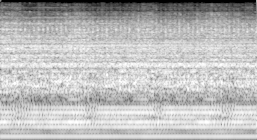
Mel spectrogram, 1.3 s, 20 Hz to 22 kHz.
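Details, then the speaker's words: Lyric Graffiti X e-bike with intermittent motor cut-outs and 24h error code, throttle pulled with wheel free: loud steady harsh drone at fixed pitch, no speed rise at full throttle, wheel stops instantly as if braked; owner suspects something locked up in hub motor. "it's not going any faster than that and look it instantly stops like it has a regen like activated or the brakes are like squeezed but they're not so there's definitely I think something locked up in this motor"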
